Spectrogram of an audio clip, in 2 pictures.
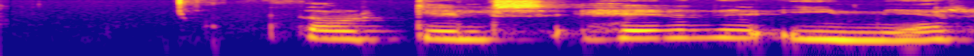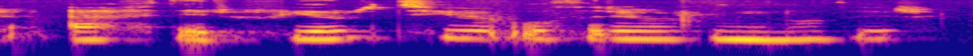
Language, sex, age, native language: Icelandic, female, 14, Icelandic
